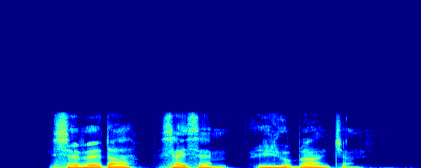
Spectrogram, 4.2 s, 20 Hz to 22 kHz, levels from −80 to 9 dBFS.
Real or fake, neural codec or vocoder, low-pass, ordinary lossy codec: real; none; 7.2 kHz; none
